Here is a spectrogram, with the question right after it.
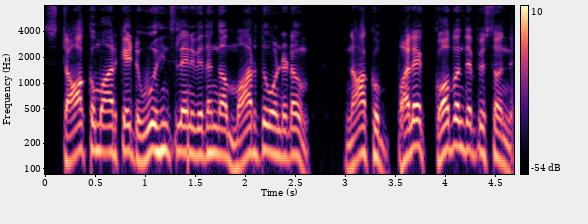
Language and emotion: Telugu, angry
